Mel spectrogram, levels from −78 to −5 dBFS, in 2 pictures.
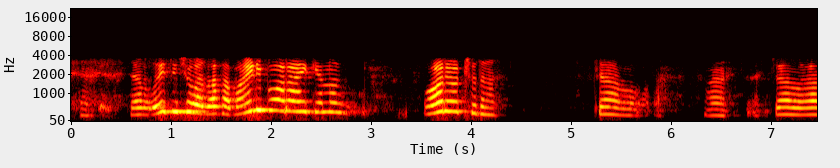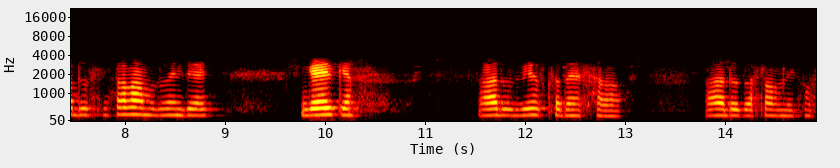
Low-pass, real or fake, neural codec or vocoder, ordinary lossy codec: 3.6 kHz; real; none; none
